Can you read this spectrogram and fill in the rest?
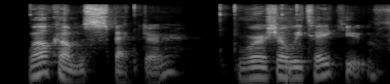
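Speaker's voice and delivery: put-on smooth computer voice. Narrating a game scene where a car greets spectre, smooth computer voice. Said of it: "it's just a smooth computer voice going".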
